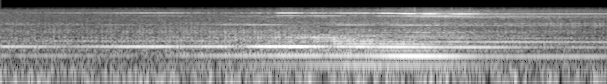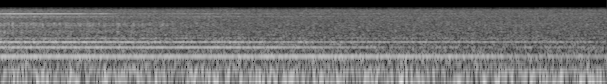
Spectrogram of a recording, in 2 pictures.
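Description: Brushless electric motor and propeller of a Skywalker Sirius FPV plane running in flight: a steady whine of several tones over a noise bed, swelling louder about two seconds in, then settling back.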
